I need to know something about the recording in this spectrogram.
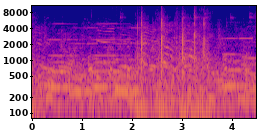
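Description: Music over a ballpark's public-address speakers, with crowd chatter from the stands. Three short sharp sounds come about two to three seconds in, roughly half a second apart.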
